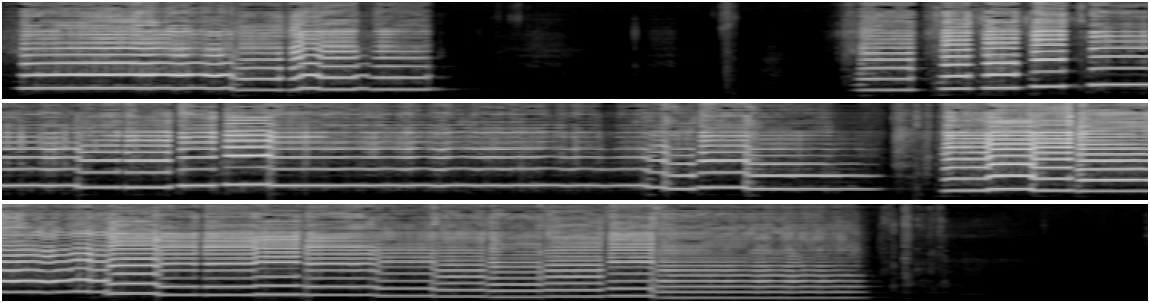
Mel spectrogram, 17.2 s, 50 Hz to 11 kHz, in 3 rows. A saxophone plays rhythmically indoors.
0:00.1 0:02.2, 0:04.3 0:15.8

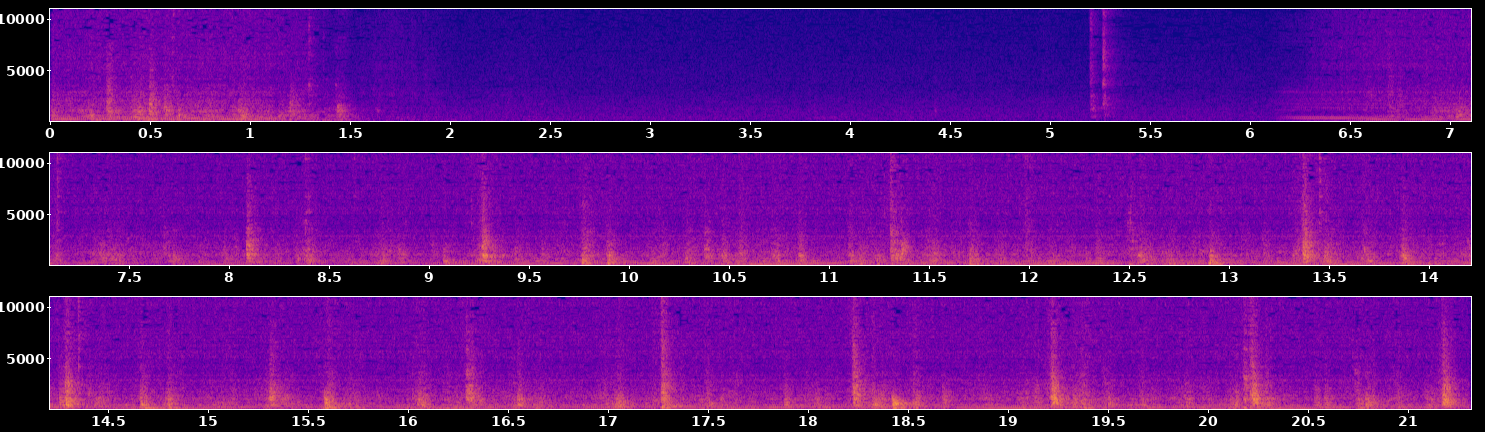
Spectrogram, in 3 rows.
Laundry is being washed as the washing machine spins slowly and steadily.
0:00.0 0:01.6, 0:06.1 0:21.3

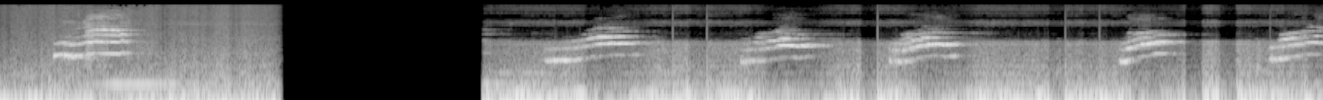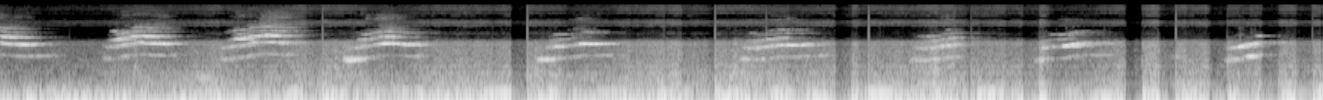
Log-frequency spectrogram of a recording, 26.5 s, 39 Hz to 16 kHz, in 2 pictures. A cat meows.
0:00.6 0:01.4, 0:05.5 0:06.4, 0:07.4 0:08.3, 0:12.7 0:17.6, 0:18.6 0:19.5, 0:20.7 0:21.5, 0:22.3 0:23.0, 0:23.6 0:24.4, 0:25.5 0:26.3

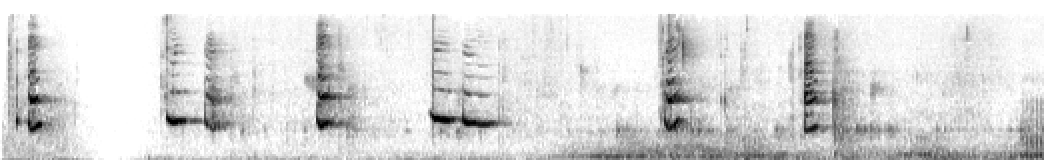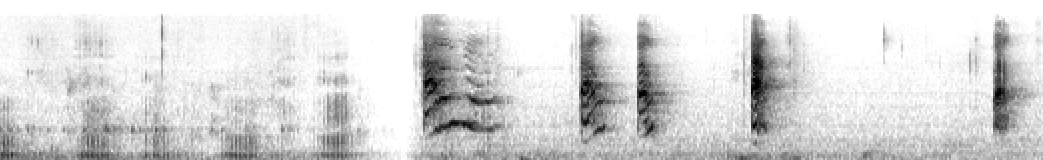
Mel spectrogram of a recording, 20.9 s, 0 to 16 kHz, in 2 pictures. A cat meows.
0:00.1 0:00.4, 0:01.6 0:02.3, 0:03.0 0:03.5, 0:04.3 0:04.9, 0:06.3 0:08.4, 0:14.6 0:15.5, 0:16.2 0:17.1

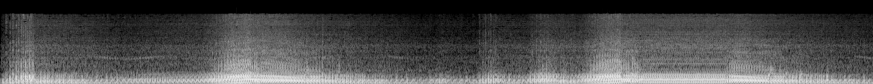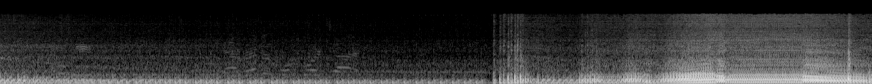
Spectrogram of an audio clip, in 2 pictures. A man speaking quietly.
0:10.9 0:12.7

